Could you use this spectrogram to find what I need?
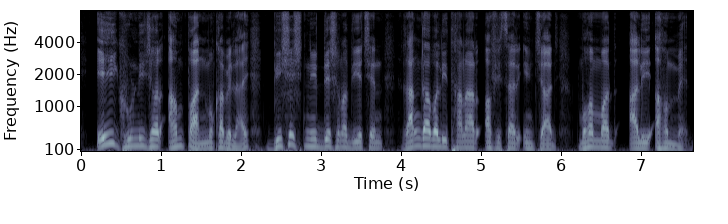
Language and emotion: Bengali, neutral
